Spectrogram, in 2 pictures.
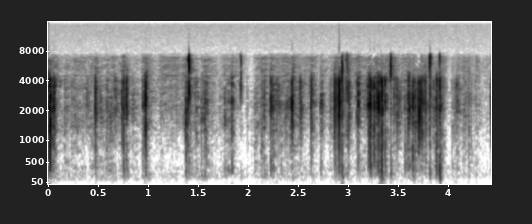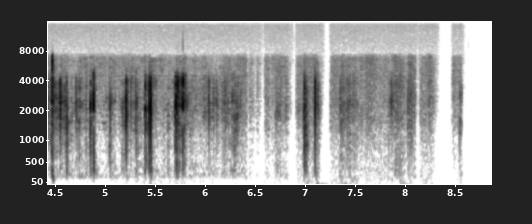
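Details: Ultrasound recording of a damaged rolling bearing via SDT ultrasound instrument: irregular crackling and popping bursts with no steady hum, gritty signature of bearing defect; structure-borne and airborne ultrasound sound slightly different.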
